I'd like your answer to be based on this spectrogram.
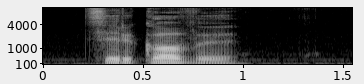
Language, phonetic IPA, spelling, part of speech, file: Polish, [t͡sɨrˈkɔvɨ], cyrkowy, adjective, Pl-cyrkowy.ogg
